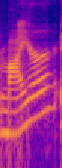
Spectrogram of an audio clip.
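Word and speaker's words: Meijer: I believe it's pronounced Peter Meyer. It's M-E-I-J-E-R.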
